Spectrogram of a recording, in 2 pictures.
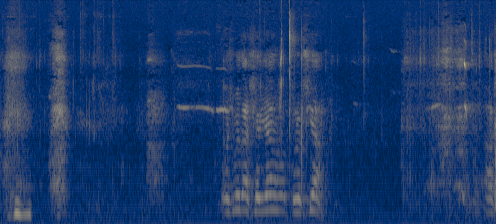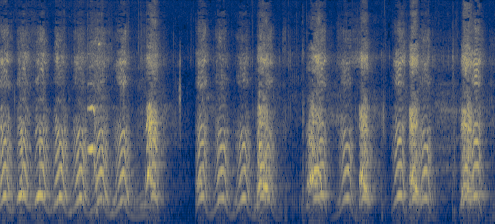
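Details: Marley the Belgian Malinois in bite work training: a quiet opening with a man speaking Greek and a few soft sounds, then from the midpoint steady, forceful barking roughly twice a second until the end.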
